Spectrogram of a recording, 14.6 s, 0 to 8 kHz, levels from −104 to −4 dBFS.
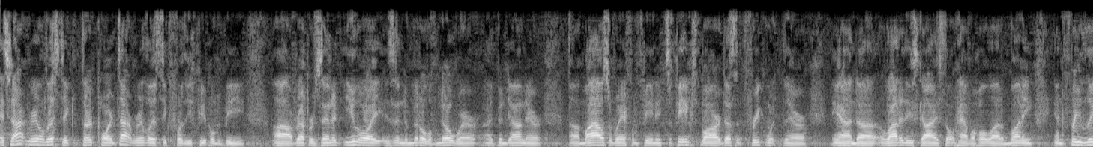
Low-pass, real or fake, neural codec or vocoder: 7.2 kHz; fake; codec, 16 kHz, 8 kbps, FunCodec, trained on Chinese and English, 25 frames a second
